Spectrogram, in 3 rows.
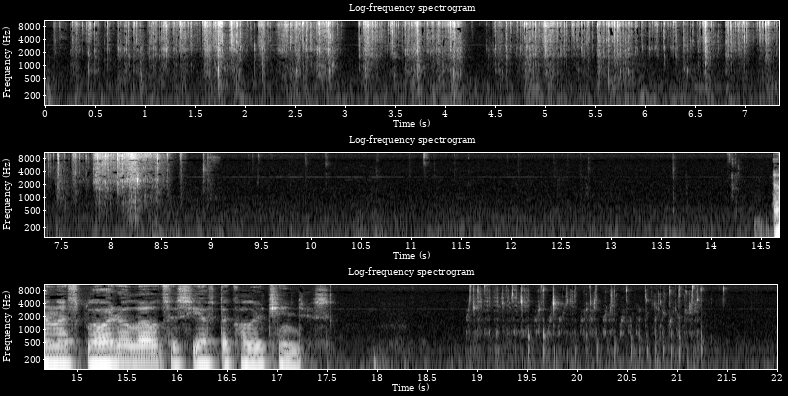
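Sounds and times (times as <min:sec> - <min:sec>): plastic wrapper crinkling and tearing: 0:00.0 - 0:09.0.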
